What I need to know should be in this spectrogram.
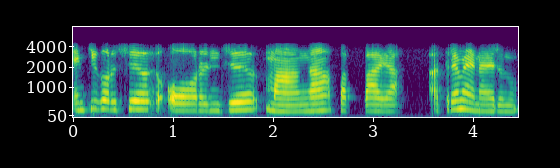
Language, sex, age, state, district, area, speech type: Malayalam, female, 18-30, Kerala, Ernakulam, rural, conversation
